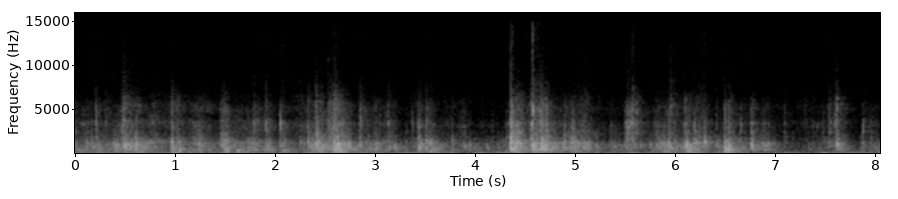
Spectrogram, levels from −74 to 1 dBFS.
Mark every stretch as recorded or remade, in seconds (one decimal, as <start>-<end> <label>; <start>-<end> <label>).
0.0-0.9 recorded; 0.9-2.2 remade; 2.2-8.1 recorded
